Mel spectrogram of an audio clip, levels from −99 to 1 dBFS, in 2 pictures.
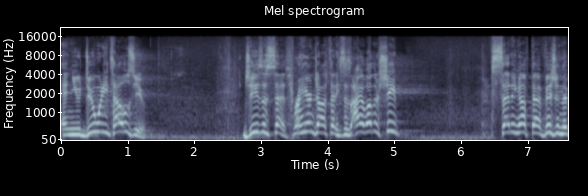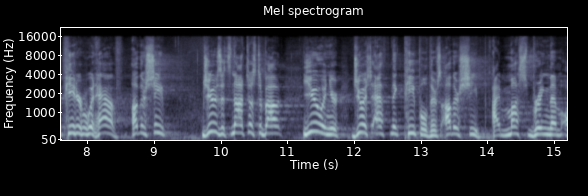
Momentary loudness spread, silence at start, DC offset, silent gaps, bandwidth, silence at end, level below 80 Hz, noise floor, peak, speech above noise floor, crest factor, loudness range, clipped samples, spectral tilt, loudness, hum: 6 LU; 0 s; under 0.1%; none; 16 kHz; 0 s; -60 dBFS; -50 dBFS; -6 dBFS; 25 dB; 20 dB; 2 LU; under 0.1%; -3 dB/octave; -24 LUFS; none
